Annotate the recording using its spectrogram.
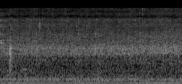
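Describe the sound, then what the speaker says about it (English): Steak fajita meat sautéing in a pan, a faint, even sizzle humming along without interruption apart from one small tap at the start. "Okay, we're just going to let this saute and cook up in here."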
